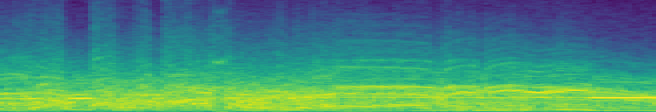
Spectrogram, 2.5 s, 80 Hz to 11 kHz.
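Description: Citizens band radio receiving skip on channel 28 (27.285 MHz): indistinct, overlapping voices of distant stations under a constant hiss of static. A low steady tone comes in about halfway through.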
